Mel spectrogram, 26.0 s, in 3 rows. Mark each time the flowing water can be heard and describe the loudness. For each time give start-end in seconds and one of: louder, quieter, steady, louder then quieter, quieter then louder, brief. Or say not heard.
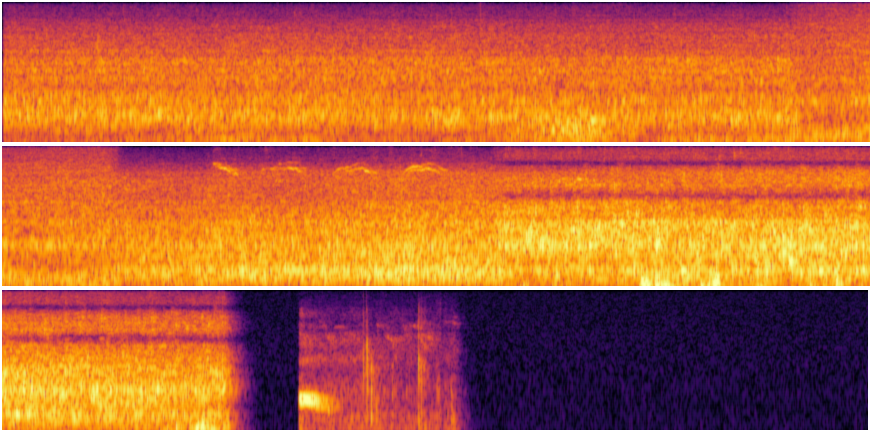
0.0-19.6 louder.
